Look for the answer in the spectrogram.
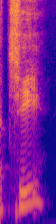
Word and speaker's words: Qi: El nuevo estándar Chi, en este caso el Chi 2, o tal como lo pronunciamos aquí, QI 2.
